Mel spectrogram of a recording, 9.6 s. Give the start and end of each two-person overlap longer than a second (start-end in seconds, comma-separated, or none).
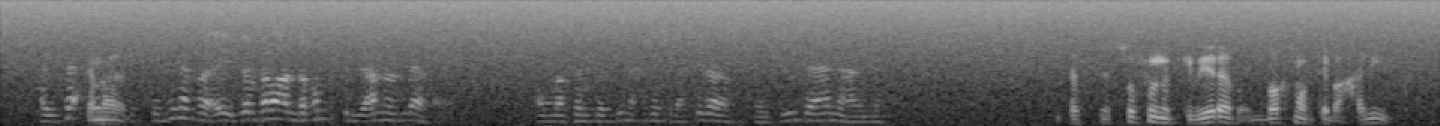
none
